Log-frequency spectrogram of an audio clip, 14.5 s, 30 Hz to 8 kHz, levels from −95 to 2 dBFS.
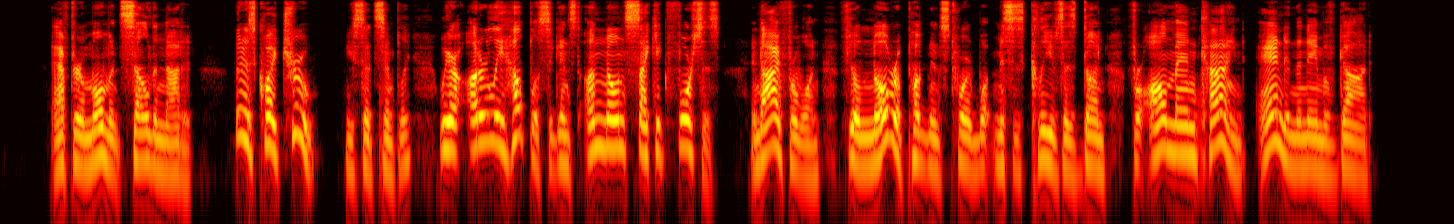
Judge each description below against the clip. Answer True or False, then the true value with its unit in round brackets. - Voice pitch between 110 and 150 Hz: True (140 Hz)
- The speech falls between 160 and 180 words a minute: True (175 wpm)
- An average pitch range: False (6.9 semitones)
